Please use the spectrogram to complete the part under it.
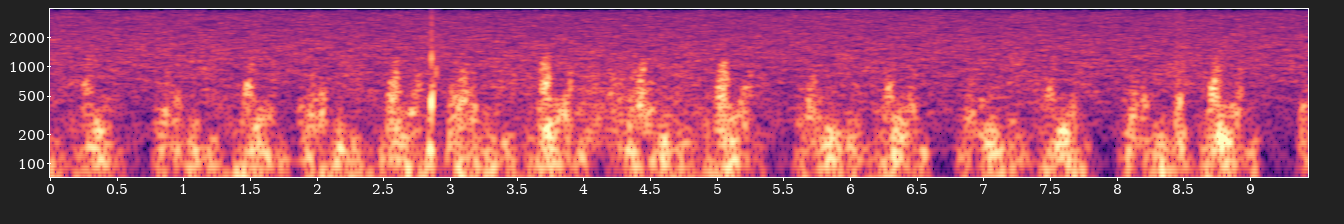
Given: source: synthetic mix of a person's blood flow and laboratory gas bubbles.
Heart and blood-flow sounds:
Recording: Doppler ultrasound of blood flow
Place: precordium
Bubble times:
2.83-2.93 s: bubbles
8.43-8.53 s: bubbles
8.73-8.85 s: bubbles
From the record:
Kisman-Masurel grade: 123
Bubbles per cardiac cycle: 1 to 2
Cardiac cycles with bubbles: 10 to 50%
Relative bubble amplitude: loud (0.450 to 0.775)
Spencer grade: 2 (many but less than half of the cardiac periods contain bubble signals, singularly or in groups)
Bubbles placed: anywhere in the cardiac cycle

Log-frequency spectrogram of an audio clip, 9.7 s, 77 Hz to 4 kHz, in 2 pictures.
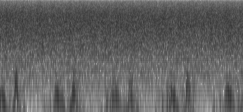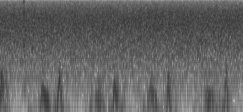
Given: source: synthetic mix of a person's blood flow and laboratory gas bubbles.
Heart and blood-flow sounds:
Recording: Doppler ultrasound of blood flow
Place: precordium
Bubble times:
4.71-4.79 s: bubbles
4.94-5.06 s: bubbles
5.24-5.39 s: bubbles
From the record:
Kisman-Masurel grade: 221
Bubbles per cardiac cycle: several, 3 to 8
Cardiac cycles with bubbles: 10 to 50%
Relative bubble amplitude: barely perceptible (0.100 to 0.250)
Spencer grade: 2 (many but less than half of the cardiac periods contain bubble signals, singularly or in groups)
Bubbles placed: only in the low amplitude regions of the cardiac cycle

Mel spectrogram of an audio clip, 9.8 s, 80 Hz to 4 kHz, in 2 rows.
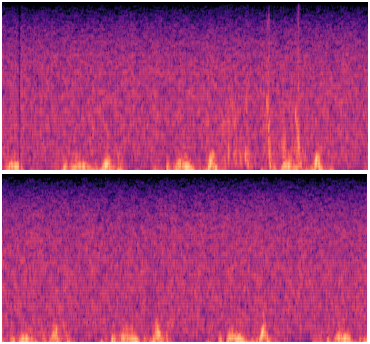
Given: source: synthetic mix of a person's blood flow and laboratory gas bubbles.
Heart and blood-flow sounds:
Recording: Doppler ultrasound of blood flow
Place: precordium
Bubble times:
2.92-3.36 s: bubbles
3.49-4.10 s: bubbles
From the record:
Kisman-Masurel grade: 212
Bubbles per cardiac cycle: several, 3 to 8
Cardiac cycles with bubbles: 1 to 10%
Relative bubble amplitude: moderate (0.250 to 0.450)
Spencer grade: 1 (occasional bubble signal discernible with the cardiac motion signal, with majority of cardiac periods free of bubbles)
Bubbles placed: anywhere in the cardiac cycle

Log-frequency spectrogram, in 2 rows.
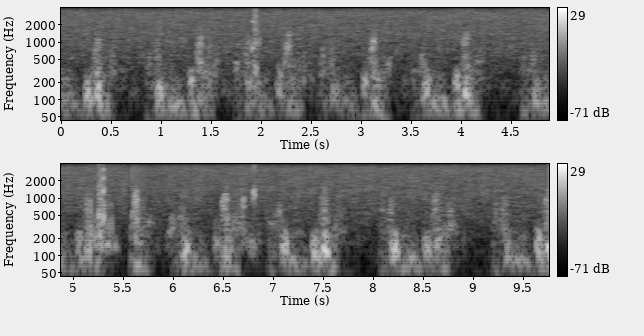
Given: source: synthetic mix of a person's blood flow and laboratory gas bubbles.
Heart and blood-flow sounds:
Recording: Doppler ultrasound of blood flow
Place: precordium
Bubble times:
1.45-1.52 s: bubbles
1.86-1.99 s: bubbles
5.10-5.46 s: bubbles
6.67-6.83 s: bubbles
From the record:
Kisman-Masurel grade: 122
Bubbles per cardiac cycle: 1 to 2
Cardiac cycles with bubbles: 10 to 50%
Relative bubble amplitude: moderate (0.250 to 0.450)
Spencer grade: 2 (many but less than half of the cardiac periods contain bubble signals, singularly or in groups)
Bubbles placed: anywhere in the cardiac cycle

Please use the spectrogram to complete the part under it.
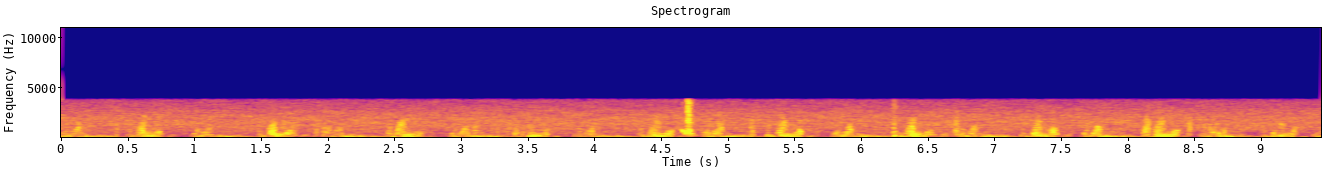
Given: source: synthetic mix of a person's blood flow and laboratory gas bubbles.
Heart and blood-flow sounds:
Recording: Doppler ultrasound of blood flow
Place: precordium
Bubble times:
4.63-4.79 s: bubbles
6.23-6.29 s: bubbles
From the record:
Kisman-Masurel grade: 123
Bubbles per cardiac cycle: 1 to 2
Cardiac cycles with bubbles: 10 to 50%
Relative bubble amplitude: loud (0.450 to 0.775)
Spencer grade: 2 (many but less than half of the cardiac periods contain bubble signals, singularly or in groups)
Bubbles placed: only in the low amplitude regions of the cardiac cycle

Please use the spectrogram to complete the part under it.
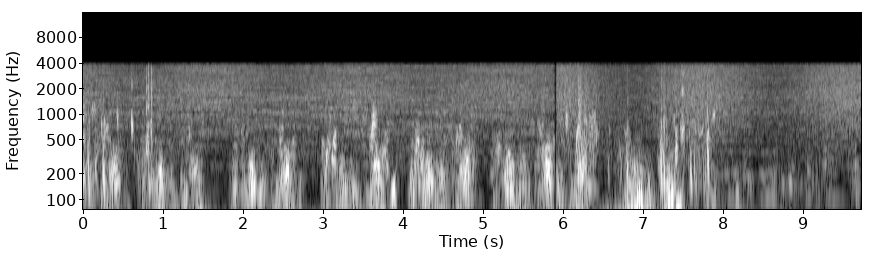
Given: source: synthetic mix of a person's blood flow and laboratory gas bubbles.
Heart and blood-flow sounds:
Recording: Doppler ultrasound of blood flow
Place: precordium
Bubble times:
0.00-0.34 s: bubbles
0.42-0.46 s: bubbles
0.60-0.93 s: bubbles
6.03-6.09 s: bubbles
6.17-6.46 s: bubbles
6.54-6.88 s: bubbles
7.17-7.35 s: bubbles
7.38-7.94 s: bubbles
From the record:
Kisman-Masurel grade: 222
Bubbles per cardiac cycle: several, 3 to 8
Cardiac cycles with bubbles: 10 to 50%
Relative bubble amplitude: moderate (0.250 to 0.450)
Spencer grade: 2 (many but less than half of the cardiac periods contain bubble signals, singularly or in groups)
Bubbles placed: only in the low amplitude regions of the cardiac cycle

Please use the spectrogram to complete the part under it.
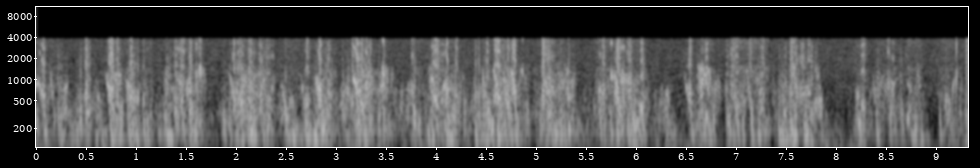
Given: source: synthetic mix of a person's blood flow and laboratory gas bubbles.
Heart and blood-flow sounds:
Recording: Doppler ultrasound of blood flow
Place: precordium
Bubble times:
0.00-1.73 s: bubbles
1.84-3.59 s: bubbles
3.73-4.33 s: bubbles
4.36-5.42 s: bubbles
5.58-6.13 s: bubbles
6.47-7.33 s: bubbles
7.37-7.86 s: bubbles
8.18-8.95 s: bubbles
9.01-9.33 s: bubbles
From the record:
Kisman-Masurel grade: 444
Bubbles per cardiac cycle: continuous sound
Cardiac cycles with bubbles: 100%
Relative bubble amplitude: maximal (0.775 to 0.999)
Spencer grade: 4 (maximum detectable bubble signal sounding continuously throughout systole and diastole of every cardiac period, and overriding the amplitude of the normal cardiac signals)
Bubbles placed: anywhere in the cardiac cycle

